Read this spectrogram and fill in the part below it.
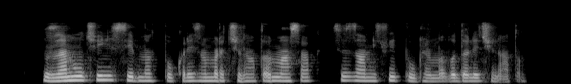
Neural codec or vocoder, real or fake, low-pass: autoencoder, 22.05 kHz, a latent of 192 numbers a frame, VITS, trained on one speaker; fake; 7.2 kHz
